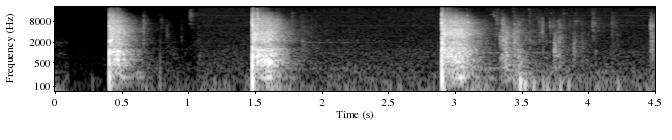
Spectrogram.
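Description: A Mercury Rise MUB43 pepper ball launcher fires three sharp, loud pops spaced over a few seconds, each a sudden crack with a short ringing decay and little else around it.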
